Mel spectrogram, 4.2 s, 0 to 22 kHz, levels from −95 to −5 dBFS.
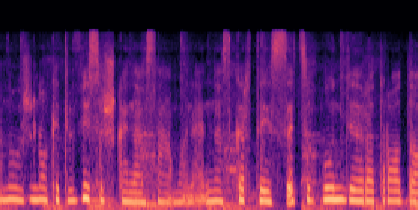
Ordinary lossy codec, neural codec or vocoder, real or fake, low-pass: Opus, 16 kbps; vocoder, 24 kHz, 100 mel bands, Vocos; fake; 10.8 kHz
